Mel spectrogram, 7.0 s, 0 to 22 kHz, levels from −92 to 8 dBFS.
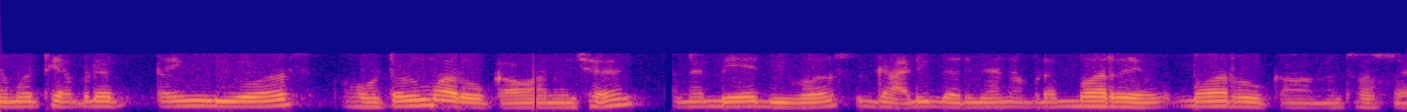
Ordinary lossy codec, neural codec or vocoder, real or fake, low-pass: none; none; real; 3.6 kHz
